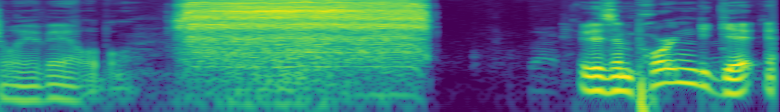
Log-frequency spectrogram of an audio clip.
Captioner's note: drill whirring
